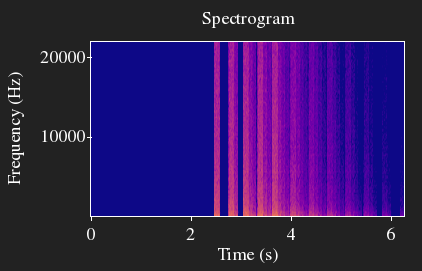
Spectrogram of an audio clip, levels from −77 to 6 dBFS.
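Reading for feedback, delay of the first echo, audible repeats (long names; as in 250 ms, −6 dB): 59%, 366 ms, 6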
